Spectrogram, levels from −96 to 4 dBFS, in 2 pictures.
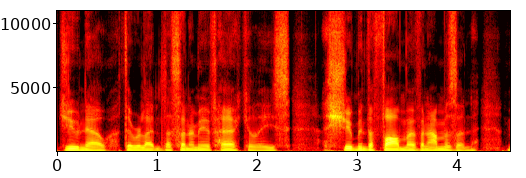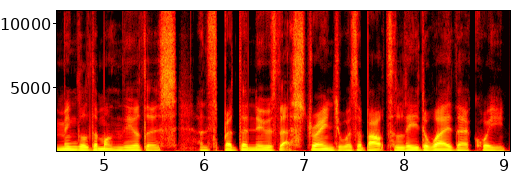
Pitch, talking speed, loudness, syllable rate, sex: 110 Hz, 205 wpm, -23 LUFS, 5.9 syllables/s, male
